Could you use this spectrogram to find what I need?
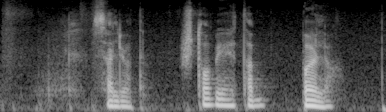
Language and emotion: Russian, neutral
